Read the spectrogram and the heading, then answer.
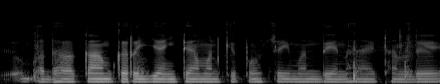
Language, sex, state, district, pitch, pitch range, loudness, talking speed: Chhattisgarhi, male, Chhattisgarh, Jashpur, 125 Hz, 125-130 Hz, -35 LUFS, 165 wpm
